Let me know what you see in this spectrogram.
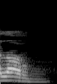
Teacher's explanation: هنقل الفتحة اللي على الهمزة، هتروح فين؟ هتروح لحرف اللام، فيصير اللام مفتوحة فتنطق الأرض، فتنطق الأرض. · Term: النقل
